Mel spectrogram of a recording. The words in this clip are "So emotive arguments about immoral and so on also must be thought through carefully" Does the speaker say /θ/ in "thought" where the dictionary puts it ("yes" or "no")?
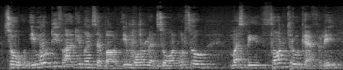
no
